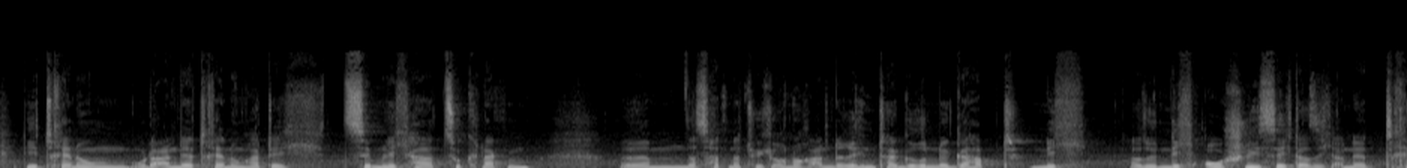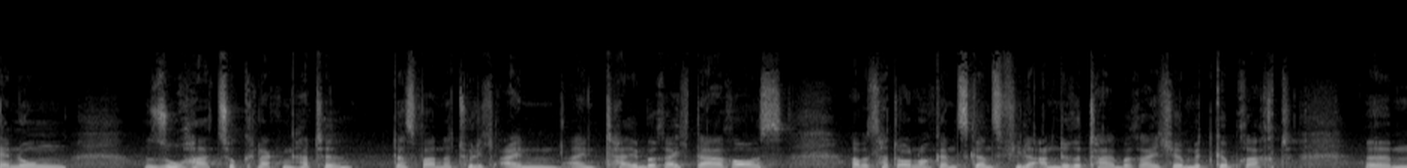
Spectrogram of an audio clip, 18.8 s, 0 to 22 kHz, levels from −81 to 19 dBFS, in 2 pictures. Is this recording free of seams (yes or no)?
yes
